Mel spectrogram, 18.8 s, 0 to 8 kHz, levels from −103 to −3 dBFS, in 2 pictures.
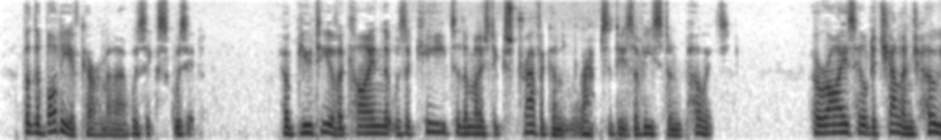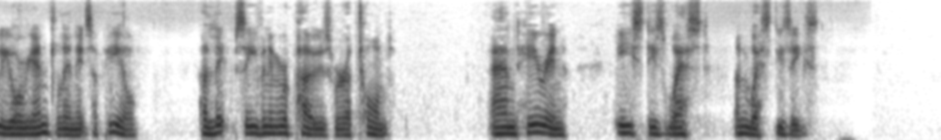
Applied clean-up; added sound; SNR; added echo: neural mask model Resemble Enhance denoiser.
